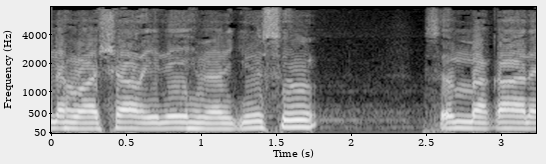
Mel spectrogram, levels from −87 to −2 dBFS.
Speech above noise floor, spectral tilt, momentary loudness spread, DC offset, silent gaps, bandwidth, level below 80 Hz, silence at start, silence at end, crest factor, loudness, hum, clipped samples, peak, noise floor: 30 dB; -6.5 dB/octave; 5 LU; under 0.1%; none; 8 kHz; -46 dBFS; 0 s; 0 s; 8 dB; -13 LUFS; none; under 0.1%; -4 dBFS; -42 dBFS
